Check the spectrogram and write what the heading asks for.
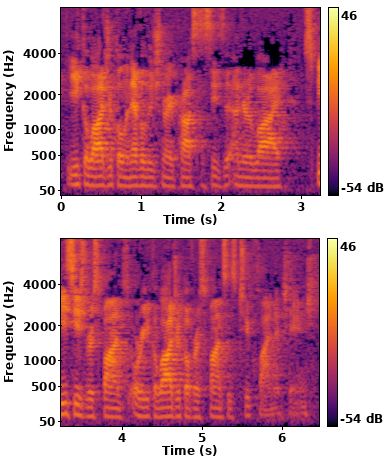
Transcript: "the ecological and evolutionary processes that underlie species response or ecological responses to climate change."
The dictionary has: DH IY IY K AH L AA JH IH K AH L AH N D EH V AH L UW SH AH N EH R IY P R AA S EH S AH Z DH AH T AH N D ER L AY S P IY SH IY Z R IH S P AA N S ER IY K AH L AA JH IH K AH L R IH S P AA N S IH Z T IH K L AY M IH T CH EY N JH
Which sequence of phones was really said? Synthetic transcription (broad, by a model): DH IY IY K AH L AA JH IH K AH L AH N EH V AH L UW SH AH N EH R IY P R AA S EH S AH Z DH AH T AH N D ER L AY S P IY SH IY Z R IH S P AA N S ER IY K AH L AA JH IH K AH L R IH S P AA N S IH Z T IH K L AY M IH T CH EY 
